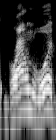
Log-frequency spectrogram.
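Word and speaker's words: Brownwood: the space and uh it was brown wood Texas not Browns because everyone was like saying the the name wrong yeah yeah and I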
